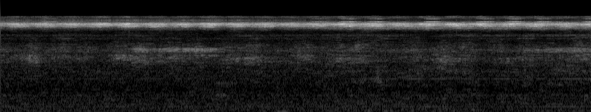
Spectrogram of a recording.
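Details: Nighttime cricket chirping forms a steady, ringing high buzz with a rapid pulsing texture, while quieter, lower chirps flicker intermittently beneath it.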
